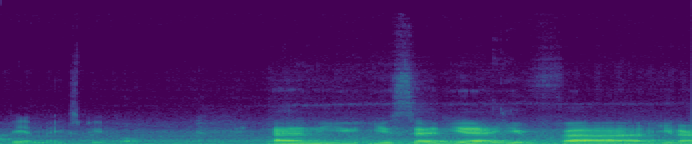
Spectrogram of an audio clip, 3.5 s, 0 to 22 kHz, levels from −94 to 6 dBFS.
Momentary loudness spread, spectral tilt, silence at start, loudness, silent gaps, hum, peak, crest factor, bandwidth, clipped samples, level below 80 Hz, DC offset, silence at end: 20 LU; -8.5 dB/octave; 0 s; -23 LUFS; none; none; -6 dBFS; 20 dB; 11 kHz; under 0.1%; -48 dBFS; under 0.1%; 0 s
